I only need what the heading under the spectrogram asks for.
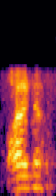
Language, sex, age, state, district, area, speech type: Maithili, female, 18-30, Bihar, Purnia, rural, conversation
